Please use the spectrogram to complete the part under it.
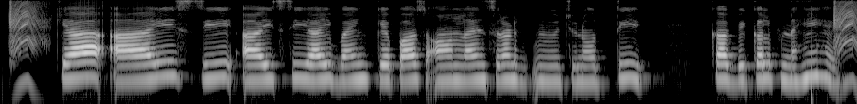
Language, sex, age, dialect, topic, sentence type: Hindi, female, 25-30, Awadhi Bundeli, banking, question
